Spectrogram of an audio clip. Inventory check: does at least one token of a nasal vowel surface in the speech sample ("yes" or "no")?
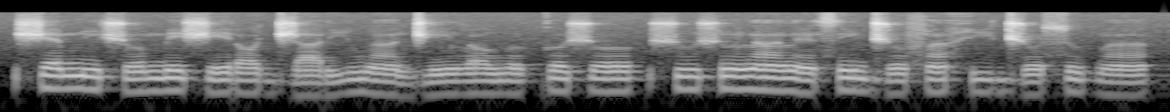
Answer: yes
